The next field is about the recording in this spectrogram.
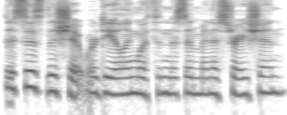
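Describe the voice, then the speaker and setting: A woman hosting a podcast, giving casual, blunt opinions on the news, swearing freely and using many ums, sounding sick and tired with a slightly raspy voice. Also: medium pitch, flat delivery, a little fast, mellow, no room sound, clean studio sound. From United States. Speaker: podcast host.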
